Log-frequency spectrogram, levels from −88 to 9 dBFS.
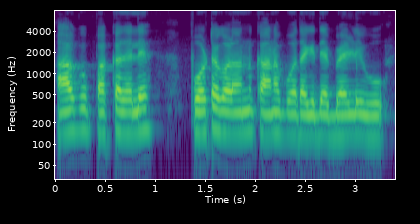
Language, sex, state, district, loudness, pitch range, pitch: Kannada, male, Karnataka, Koppal, -16 LUFS, 135-145 Hz, 140 Hz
